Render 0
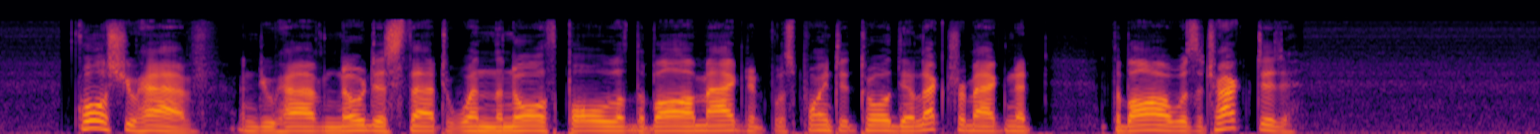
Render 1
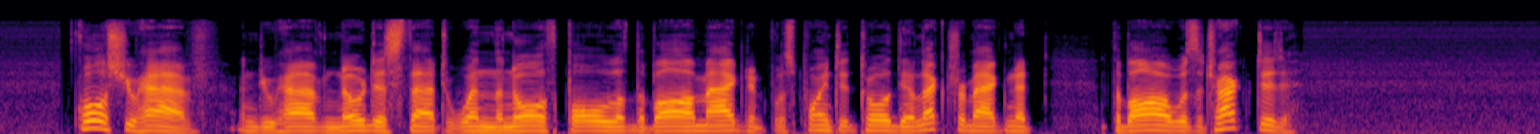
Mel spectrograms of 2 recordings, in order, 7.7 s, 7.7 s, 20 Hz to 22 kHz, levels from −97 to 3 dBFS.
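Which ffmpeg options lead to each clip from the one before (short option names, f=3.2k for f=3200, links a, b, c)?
-af "highpass=f=130:p=1,volume=5.5dB"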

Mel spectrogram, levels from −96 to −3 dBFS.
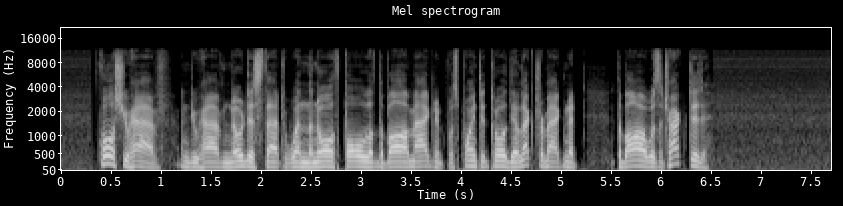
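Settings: -af "alimiter=limit=-12dB:level=0:latency=1:release=89"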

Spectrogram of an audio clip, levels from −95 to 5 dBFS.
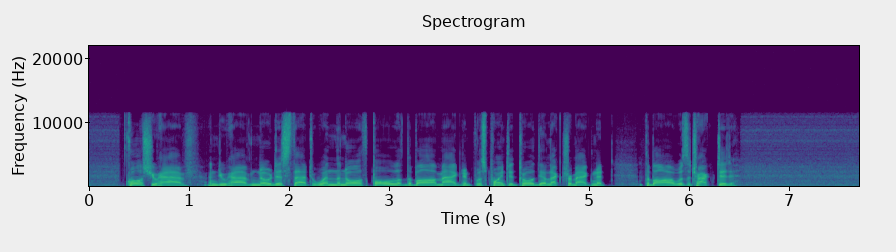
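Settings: -af "acompressor=threshold=-31dB:ratio=6,volume=5.5dB"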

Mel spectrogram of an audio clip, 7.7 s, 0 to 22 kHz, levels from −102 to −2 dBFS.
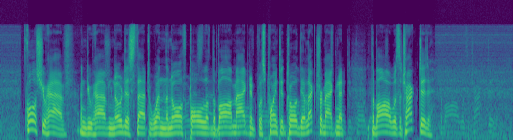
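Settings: -af "aecho=1:1:1021:0.0794,volume=4.5dB"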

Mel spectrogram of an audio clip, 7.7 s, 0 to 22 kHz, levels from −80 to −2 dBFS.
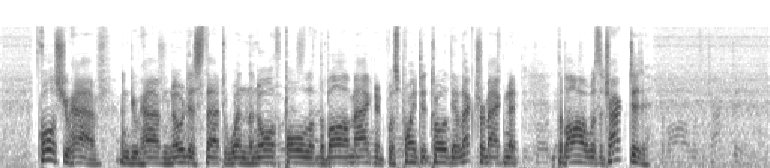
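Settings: -filter_complex "[0:a]asplit=2[a][b];[b]adelay=18,volume=-5.5dB[c];[a][c]amix=inputs=2:normalize=0"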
